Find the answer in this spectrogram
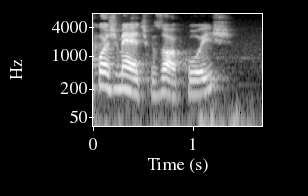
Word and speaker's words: cosmético: a separação silábica separa Cosméticos que que é um cosmético que palavra é essa sílaba tônica é antepenúltima então cosmético é uma proparoxítona você vai ter ilusório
